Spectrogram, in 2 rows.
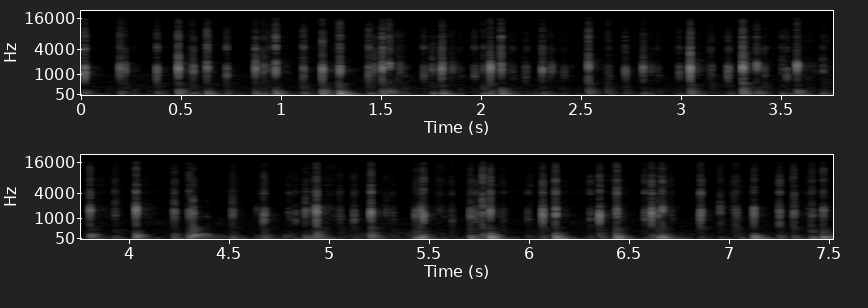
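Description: Two small, hollow, empty red plastic party cups, held upside down in both hands, are tapped rapidly with long nails and fingertips. The result is a steady stream of short, dry clicks with a hollow, bright ring around 1.6 kHz and soft low thumps underneath. The cups stop ringing almost instantly after each tap.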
